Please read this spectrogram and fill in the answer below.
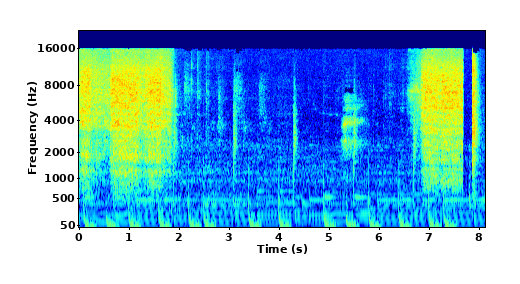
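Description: Aerosol hair concealer spray hissing from the can in bursts of about a second: twice at the start and once more near the end.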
